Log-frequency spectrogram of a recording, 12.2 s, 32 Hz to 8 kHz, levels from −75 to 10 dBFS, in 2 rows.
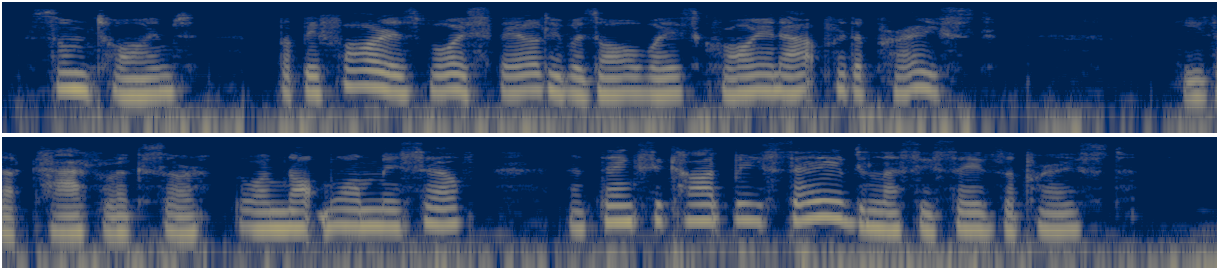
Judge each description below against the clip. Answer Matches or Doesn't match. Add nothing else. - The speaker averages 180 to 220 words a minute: Doesn't match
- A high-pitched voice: Doesn't match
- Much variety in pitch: Doesn't match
